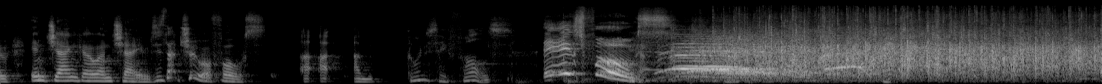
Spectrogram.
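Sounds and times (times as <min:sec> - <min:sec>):
speech: 0:00.0 - 0:09.2
audience applause: 0:06.4 - 0:11.0.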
